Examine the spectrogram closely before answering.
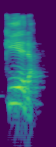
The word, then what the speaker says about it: quiera: Esta tiene acento prosódico, quiera, acento prosódico. Y al yo pronunciarla digo, quiera, no separé. Entonces, kie, una sílaba, ra, la otra sílaba. Tiene 2 sílabas.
